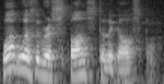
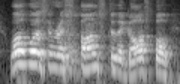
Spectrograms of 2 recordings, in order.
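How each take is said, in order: First: Said in the usual way. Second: High and loud repeat of the question; preaching loud. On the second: Shown as a demonstration. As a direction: hammer the question home loudly. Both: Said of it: "repeated question, second louder".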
